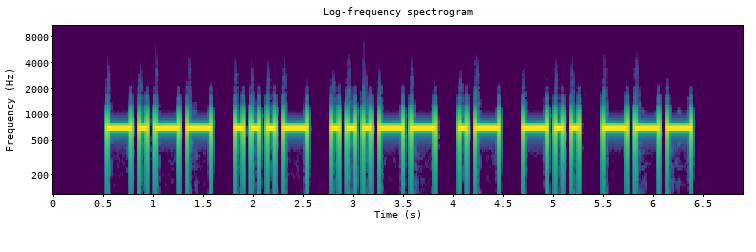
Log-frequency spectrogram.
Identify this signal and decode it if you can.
Morse code, heard as a keyed tone, about 15 wpm, 700 Hz. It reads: YV3ADO
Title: DXCC-100 Call Signs - 6 Characters - Repeated 3x - 15wpm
